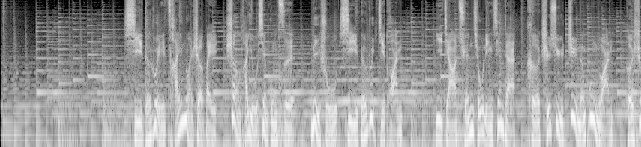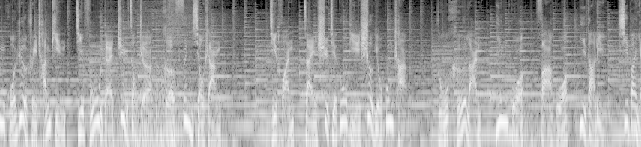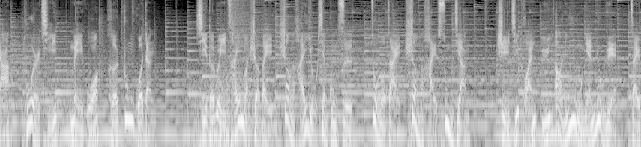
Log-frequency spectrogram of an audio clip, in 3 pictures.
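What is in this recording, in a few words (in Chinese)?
【专题】男-磁性; 上海企业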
